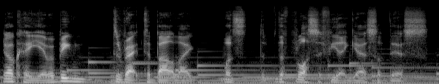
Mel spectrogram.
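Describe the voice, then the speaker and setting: Very low-voiced woman streaming a game. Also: brisk. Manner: loose, thinking aloud. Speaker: streamer playing and commenting on a game. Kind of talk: casual live gameplay commentary. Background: jazzy game background music.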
